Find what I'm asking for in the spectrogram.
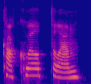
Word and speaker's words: Coquitlam: So they owned a farm in Port Coquitlam, that's not pronounced correctly, British Columbia. Huh? It's Coquitlam.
